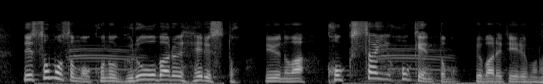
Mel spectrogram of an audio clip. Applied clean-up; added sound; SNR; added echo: none; Livestock, farm animals, working animals; 14 dB; none.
